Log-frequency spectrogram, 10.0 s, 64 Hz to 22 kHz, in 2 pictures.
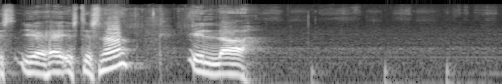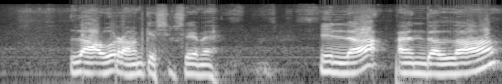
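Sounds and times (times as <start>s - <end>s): man speaking: 0.0s - 2.7s, 5.7s - 7.3s, 8.2s - 10.0s
marker pen on whiteboard: 1.0s - 10.0s.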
